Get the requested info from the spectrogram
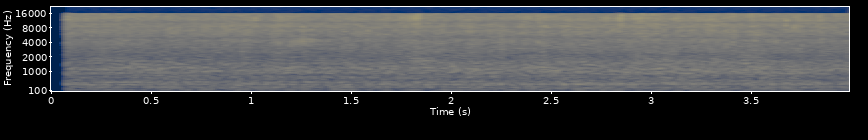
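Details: Honey bees collecting honey at an apiary on 20 July 2020: a steady, dense hum of many bees, a low droning buzz holding evenly throughout with a soft broadband hiss above it.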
